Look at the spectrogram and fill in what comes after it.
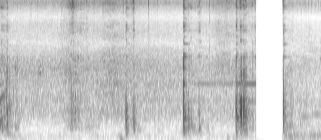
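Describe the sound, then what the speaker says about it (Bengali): Sugar syrup is stirred in a pan with a utensil, giving soft intermittent scraping and clinking strokes, close and moderately loud, with a brief silent gap near the end. "এই যে চিনি শিরাটা আমি এভাবে নেড়ে নেড়ে কিন্তু শিরাটা খুব ভালোভাবে করে নেব"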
